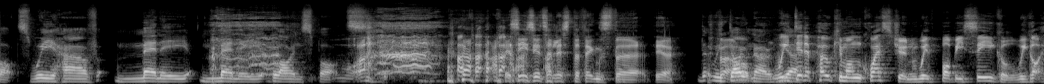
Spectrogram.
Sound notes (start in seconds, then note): 3.4 laugh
